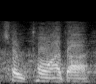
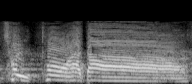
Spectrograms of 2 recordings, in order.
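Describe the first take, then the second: First: Said in the usual way. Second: 철통하다 drawn out very slowly; mock ghost wail. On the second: Preacher mimics a Jirisan ghost, slow wail. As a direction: draw out 철통하다 like a mourning ghost. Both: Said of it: "지리산 쪽에 가면".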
